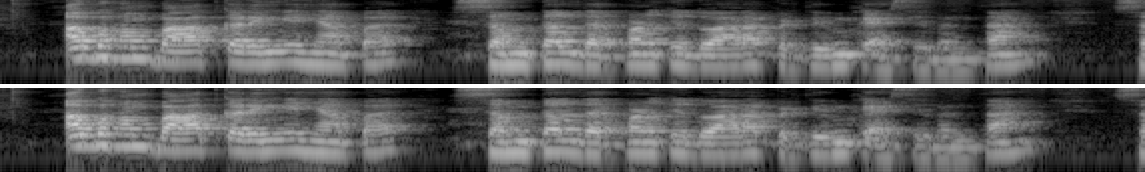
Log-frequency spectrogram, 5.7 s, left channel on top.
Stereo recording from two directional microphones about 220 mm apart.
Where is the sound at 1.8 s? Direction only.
5° right (ahead or behind).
